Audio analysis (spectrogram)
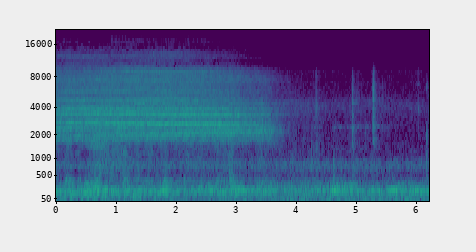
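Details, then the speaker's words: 2001 Yamaha V-Star 1100 during a starter sprag replacement, engine turned slowly by hand: a soft, airy hiss swells and fades as the cylinder squeezes, which is normal compression. "Round and around she goes. Can hear her squeezing."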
